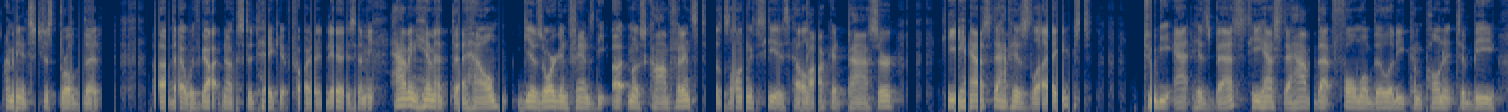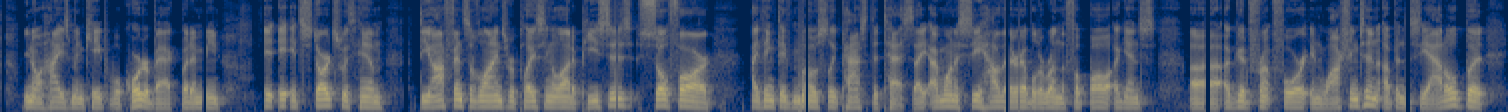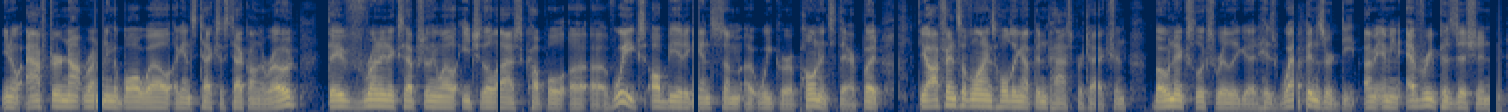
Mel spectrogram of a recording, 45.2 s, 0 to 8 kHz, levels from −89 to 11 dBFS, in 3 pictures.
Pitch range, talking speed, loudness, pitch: 95-110 Hz, 230 wpm, -27 LUFS, 100 Hz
